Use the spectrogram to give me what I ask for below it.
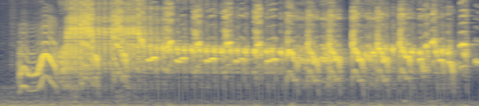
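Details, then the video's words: White-crested laughingthrush in a loud, continuous laughing chatter: a few rising notes open into a rapid, jumbled run of harsh, cackling syllables that keeps going without pause. "Poksay Jambul Putih || Burung Tertawa"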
